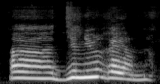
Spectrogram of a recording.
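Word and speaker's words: Dilnur Reyhan: Juste pour que je puisse bien m'imprégner et ne pas faire d'entorse, votre nom et votre prénom se prononcent comment? Dilnuréan.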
